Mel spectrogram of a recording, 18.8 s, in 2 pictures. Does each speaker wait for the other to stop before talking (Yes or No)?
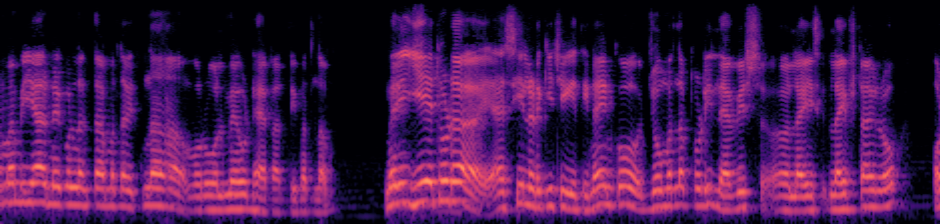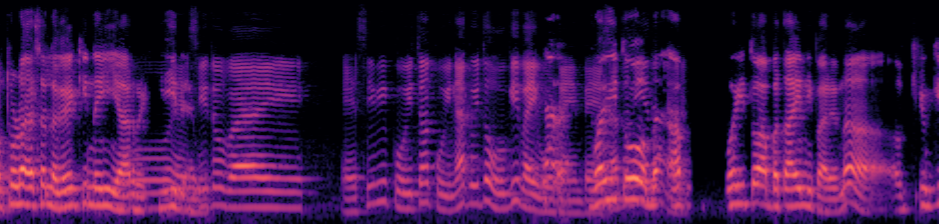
No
